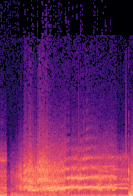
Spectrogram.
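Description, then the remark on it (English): A car skids hard and goes straight into a ditch, its tires letting out a loud, sustained squeal for a couple of seconds before cutting off abruptly with a short thump at the end. No voices. “Flipping heck, that car, he's gone straight into the ditch.”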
